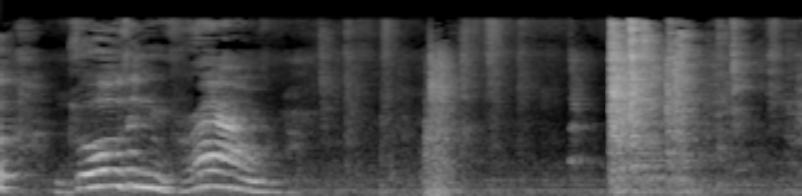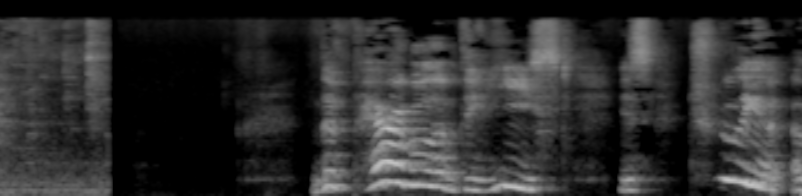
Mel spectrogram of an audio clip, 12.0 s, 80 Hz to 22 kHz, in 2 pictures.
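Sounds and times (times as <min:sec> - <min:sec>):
loaf pan clattering onto oven rack: 0:04.3 - 0:06.1
oven door opening: 0:04.3 - 0:06.5.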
